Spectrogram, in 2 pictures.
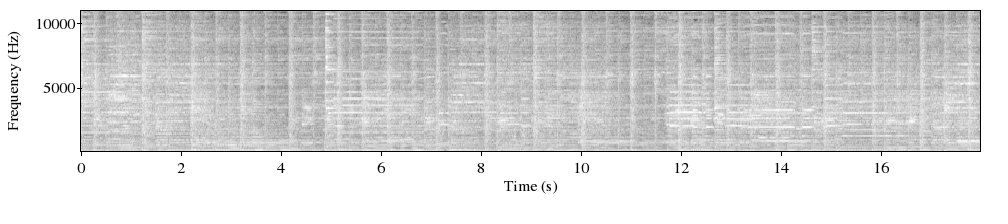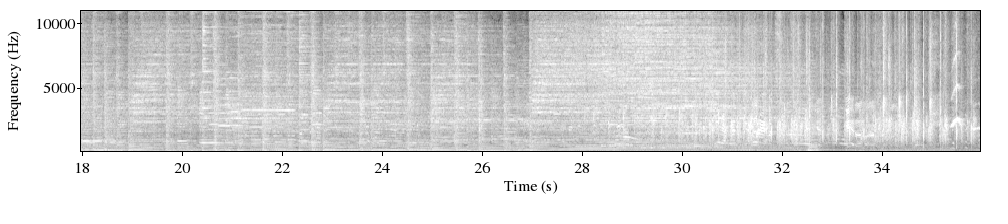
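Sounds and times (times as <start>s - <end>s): bass guitar: 0.0s - 35.9s
electric guitar lines: 0.0s - 35.9s
steady drum beat: 0.0s - 35.9s.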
